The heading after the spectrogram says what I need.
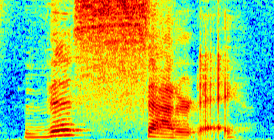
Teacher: that final SS sound at the end of this is continuing on into the word Saturday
